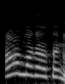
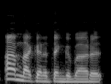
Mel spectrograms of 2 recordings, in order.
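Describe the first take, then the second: First: High squeaky repeat of I'm not gonna think about it. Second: Said in the usual way. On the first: Shown as a demonstration. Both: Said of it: "repeat in other voice".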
